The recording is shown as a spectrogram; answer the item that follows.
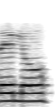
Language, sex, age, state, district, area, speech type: Malayalam, female, 30-45, Kerala, Idukki, rural, conversation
